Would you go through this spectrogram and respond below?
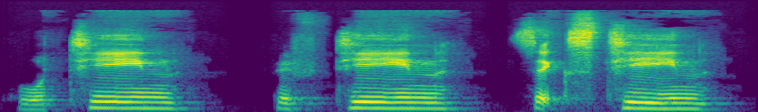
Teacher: the stress is on the second syllable. So in other words, on the teen part. So we say 14, 15, 16 and so on.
